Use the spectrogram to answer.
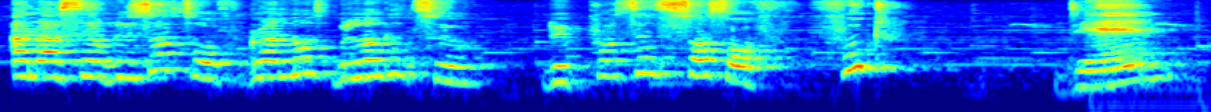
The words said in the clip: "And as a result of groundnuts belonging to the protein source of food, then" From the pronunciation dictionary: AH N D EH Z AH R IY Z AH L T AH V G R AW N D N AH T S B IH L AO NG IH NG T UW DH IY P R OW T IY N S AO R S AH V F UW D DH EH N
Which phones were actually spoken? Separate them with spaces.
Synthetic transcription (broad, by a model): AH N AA S AH R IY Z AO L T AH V G R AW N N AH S B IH L AO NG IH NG T UW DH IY P R OW T IY N S AO S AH F F UW D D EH N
